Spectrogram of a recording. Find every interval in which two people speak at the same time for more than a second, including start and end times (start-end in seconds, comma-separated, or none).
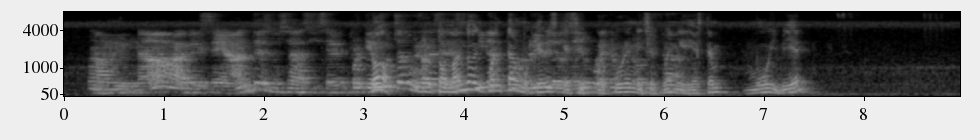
3.1-6.2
